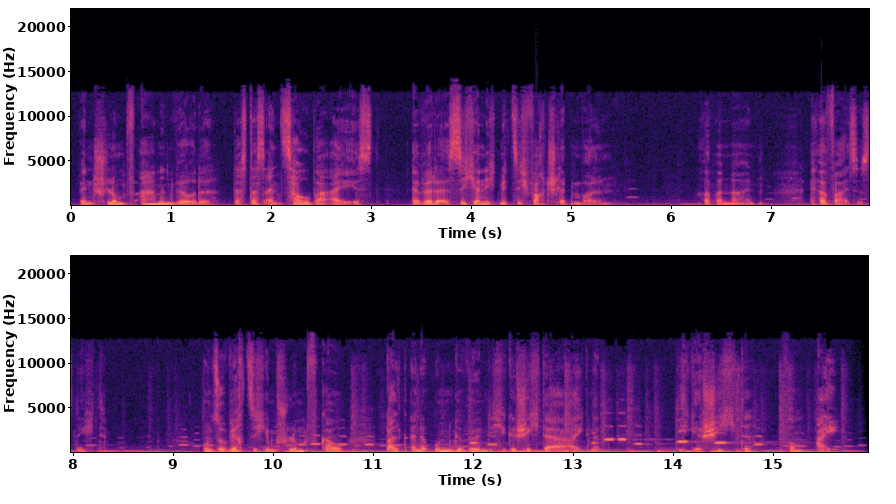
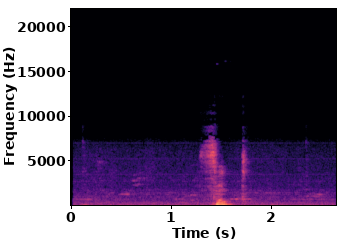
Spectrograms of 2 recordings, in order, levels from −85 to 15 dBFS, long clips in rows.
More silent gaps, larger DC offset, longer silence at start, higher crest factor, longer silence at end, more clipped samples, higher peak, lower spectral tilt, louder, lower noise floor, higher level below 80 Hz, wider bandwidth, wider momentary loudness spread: neither; neither; about the same, 0.05 s vs 0.1 s; second, 16 dB vs 22 dB; about the same, 0 s vs 0.1 s; neither; about the same, 0 dBFS vs -2 dBFS; about the same, -5 dB/octave vs -5 dB/octave; about the same, -17 LUFS vs -19 LUFS; about the same, -38 dBFS vs -41 dBFS; first, -30 dBFS vs -48 dBFS; first, 14 kHz vs 8.8 kHz; second, 14 LU vs 25 LU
